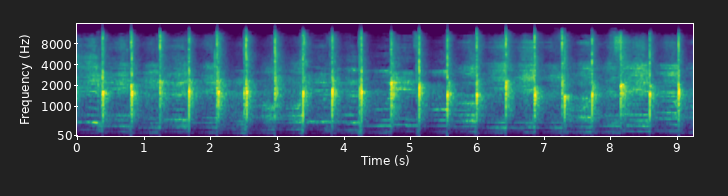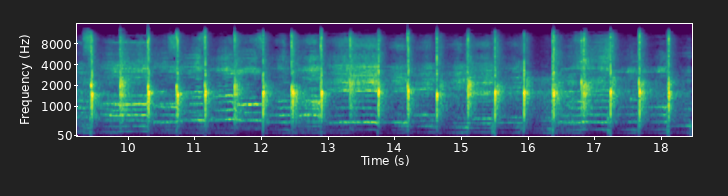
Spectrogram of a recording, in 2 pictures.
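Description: Congregation singing together and clapping in time, about two claps a second.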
